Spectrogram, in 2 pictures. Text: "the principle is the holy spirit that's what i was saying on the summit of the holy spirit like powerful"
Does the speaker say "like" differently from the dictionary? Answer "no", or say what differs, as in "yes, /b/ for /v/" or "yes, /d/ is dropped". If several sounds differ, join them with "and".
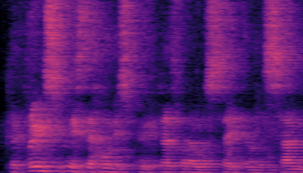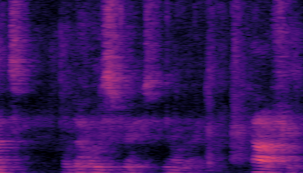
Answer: yes, /n/ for /l/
